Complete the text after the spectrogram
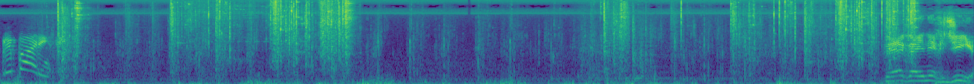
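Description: Heavy armoured footsteps crunch on gravel.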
